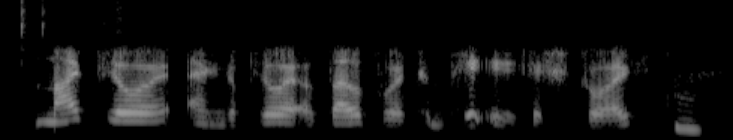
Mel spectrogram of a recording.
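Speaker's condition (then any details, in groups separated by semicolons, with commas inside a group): Tongue cancer; now speaks pretty clearly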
